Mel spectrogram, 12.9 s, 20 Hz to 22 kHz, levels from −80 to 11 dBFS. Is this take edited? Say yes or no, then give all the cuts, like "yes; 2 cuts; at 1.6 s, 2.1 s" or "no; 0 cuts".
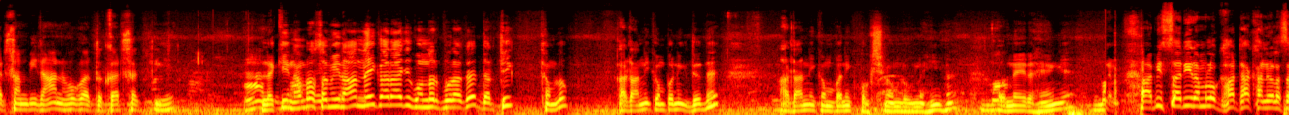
yes; 2 cuts; at 2.2 s, 11.1 s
